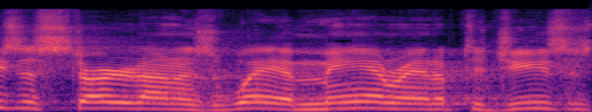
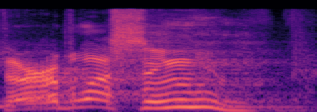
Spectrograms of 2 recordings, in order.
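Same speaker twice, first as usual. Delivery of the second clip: grudging, forced through clenched teeth; 2 semitones higher than usual. Speaker showing how parents sometimes say it, through gritted teeth. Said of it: "I have to say it with gritted teeth".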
